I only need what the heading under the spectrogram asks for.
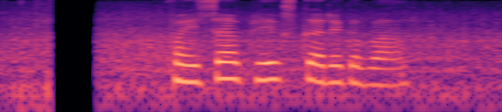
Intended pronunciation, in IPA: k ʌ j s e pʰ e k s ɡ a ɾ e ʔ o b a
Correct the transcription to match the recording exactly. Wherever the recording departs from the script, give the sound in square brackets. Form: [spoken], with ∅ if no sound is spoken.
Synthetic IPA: [p] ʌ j s [a] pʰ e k s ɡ [ʌ] ɾ e [k] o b a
